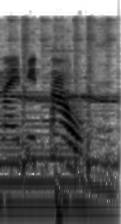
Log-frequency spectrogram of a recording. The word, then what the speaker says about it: Naypyidaw: yaitu nightmare nightmare Doh tulisannya naypyidaw Tapi bacanya naik tahu yang lama bernama Yangon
